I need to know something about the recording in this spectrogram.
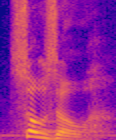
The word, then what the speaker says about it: sozo: mean to be saved and it's this word Soo look it up don't take my word for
